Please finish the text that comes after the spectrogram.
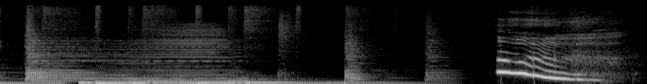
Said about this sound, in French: Enfin, parce que tu bailles à l'antenne, là. Euh, dis-le si on t'ennuie.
